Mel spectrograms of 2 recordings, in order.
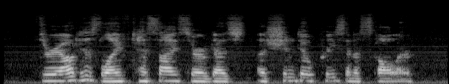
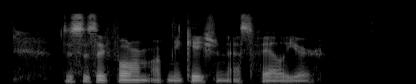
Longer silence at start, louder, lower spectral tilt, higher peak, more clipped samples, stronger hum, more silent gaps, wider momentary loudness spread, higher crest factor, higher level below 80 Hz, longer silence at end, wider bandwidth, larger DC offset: first, 0.4 s vs 0.15 s; first, -21 LUFS vs -34 LUFS; first, -6 dB/octave vs -2.5 dB/octave; first, -4 dBFS vs -14 dBFS; neither; neither; neither; second, 8 LU vs 19 LU; second, 18 dB vs 24 dB; first, -46 dBFS vs -68 dBFS; second, 0.35 s vs 0.95 s; about the same, 11 kHz vs 11.5 kHz; neither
